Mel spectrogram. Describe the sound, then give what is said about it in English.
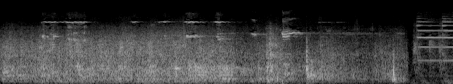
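A trolley train rumbles steadily along the rails. High, thin wheel squeals ring out over the dense clatter, and the sound shifts near the end as the car slows. “As the trolley slows to a stop, the young blonde woman stands up.”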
